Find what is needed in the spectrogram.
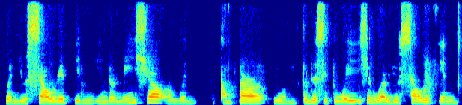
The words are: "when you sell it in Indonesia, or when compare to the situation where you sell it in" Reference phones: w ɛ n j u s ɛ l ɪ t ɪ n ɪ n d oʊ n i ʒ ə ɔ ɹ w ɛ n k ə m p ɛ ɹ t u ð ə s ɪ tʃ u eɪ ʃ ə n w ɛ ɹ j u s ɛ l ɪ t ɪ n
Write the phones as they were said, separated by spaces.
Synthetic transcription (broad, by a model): w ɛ n j u s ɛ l ɪ t ɪ n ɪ n d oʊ n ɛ ʃ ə ɔ ɹ w ɛ n k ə m p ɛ ɹ t u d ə s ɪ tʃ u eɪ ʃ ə n w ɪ l j u s ɛ l ɪ t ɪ n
